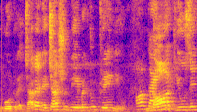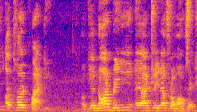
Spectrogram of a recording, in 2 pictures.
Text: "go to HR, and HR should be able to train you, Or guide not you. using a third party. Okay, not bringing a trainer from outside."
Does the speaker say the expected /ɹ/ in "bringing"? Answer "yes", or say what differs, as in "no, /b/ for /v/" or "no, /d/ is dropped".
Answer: no, /ɹ/ is dropped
